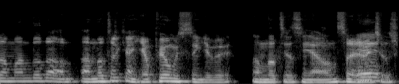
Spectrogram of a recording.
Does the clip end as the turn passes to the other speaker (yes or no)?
yes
